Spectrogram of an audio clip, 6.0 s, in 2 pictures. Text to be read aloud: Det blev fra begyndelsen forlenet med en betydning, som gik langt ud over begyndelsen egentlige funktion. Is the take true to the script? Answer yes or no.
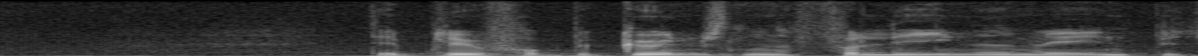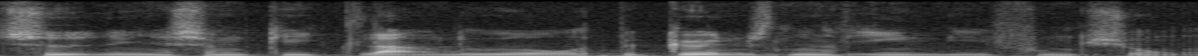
yes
